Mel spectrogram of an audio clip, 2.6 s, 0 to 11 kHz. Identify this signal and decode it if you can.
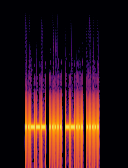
Morse code, heard as a keyed tone, about 44 wpm, 700 Hz. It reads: 2575
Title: Numbers - 4-Digit 45wpm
